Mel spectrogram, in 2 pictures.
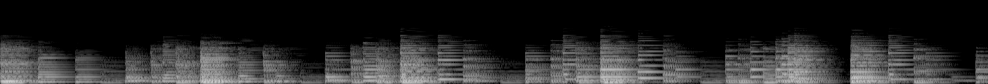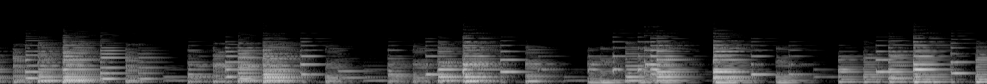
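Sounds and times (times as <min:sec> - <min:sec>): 
Steinway piano: 0:00.0 - 0:19.7.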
